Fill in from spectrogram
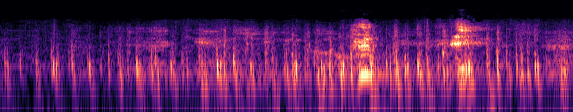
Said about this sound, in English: The days travel ahead, the outlaw band camped in the hills. Their leader, a man named Varley, waited as a horse and rider galloped in from the east.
